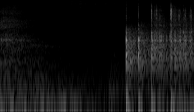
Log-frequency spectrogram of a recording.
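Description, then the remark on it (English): Dice clatter across a hard surface in a quick burst of bright, sharp clicks and rattles after a moment of quiet, bouncing several times before settling, rolled as a Christmas cheer roll. “Okay, so give me a Christmas cheer roll.”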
